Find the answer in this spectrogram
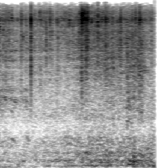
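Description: Small open wood fire crackling softly, a few faint pops over a steady hiss.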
